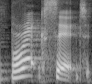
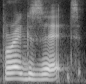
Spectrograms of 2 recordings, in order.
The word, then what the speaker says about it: Brexit: question yeah Neil asks why can so many not pronounce the letter X the word is brexit not brexit exit not exit luxury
